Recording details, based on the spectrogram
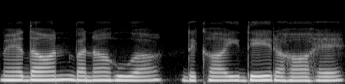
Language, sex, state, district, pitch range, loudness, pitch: Hindi, female, Chhattisgarh, Kabirdham, 185-195 Hz, -12 LUFS, 190 Hz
